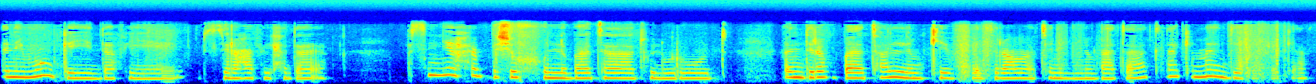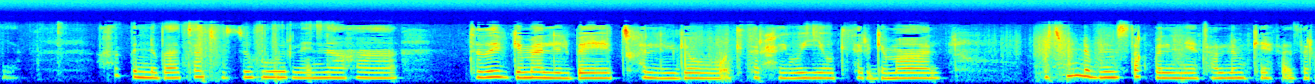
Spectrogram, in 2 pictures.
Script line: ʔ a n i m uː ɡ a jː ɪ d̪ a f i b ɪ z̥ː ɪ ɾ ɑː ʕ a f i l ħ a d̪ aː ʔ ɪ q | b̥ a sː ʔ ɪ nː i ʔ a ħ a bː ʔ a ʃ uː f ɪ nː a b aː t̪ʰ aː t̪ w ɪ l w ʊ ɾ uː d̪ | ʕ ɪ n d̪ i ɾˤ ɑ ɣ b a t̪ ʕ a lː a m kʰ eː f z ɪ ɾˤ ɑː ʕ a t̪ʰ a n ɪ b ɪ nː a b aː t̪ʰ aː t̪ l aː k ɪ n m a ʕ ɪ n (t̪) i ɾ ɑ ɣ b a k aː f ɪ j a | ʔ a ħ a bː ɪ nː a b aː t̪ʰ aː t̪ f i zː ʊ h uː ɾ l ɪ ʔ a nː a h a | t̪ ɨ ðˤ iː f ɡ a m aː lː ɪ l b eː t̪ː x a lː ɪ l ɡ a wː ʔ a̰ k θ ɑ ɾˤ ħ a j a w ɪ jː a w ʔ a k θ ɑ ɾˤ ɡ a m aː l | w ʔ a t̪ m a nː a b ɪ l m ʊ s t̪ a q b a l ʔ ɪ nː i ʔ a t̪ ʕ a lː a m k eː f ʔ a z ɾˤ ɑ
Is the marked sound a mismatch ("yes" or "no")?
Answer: yes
